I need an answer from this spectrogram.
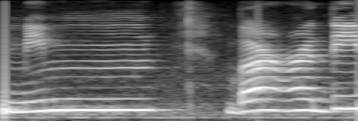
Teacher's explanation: नून की आवाज़ को मीम से बदल के पढ़ेंगे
